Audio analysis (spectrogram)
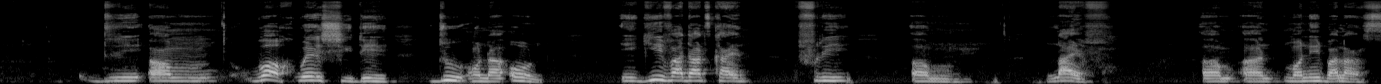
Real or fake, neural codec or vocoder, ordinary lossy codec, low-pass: fake; vocoder, 48 kHz, 128 mel bands, Vocos; none; none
